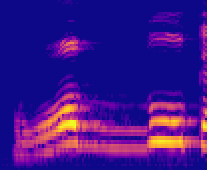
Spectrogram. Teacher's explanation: فعل ربک، را پر پڑی جائے گی اور با مشدد ہے، سختی سے جما کر پڑھیں گے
